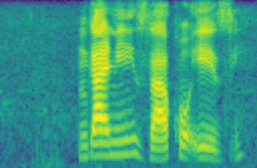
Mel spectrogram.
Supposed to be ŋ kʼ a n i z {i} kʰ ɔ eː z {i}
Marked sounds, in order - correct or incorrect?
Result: incorrect, correct

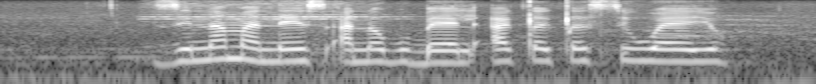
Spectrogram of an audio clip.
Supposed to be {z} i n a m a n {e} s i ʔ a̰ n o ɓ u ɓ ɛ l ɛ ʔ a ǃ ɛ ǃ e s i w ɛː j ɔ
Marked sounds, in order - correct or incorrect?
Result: correct, correct

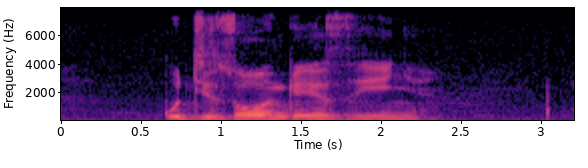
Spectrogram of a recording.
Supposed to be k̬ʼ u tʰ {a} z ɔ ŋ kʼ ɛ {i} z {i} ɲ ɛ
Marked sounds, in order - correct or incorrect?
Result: incorrect, incorrect, incorrect

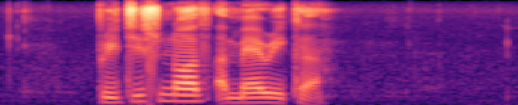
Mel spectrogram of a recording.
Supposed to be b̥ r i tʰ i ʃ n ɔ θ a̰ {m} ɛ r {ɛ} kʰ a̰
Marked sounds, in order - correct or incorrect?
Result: correct, incorrect

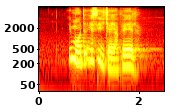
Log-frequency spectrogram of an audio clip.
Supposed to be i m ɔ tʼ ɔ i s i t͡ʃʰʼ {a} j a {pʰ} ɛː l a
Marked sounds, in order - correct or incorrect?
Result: correct, correct

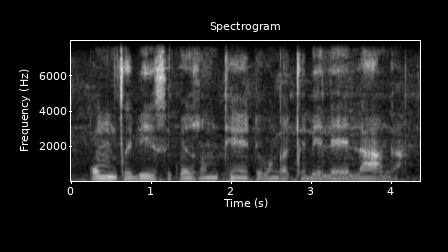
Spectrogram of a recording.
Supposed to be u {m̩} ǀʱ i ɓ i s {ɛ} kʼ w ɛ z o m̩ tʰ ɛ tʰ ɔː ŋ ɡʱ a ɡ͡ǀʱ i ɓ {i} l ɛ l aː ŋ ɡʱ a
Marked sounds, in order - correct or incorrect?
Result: correct, incorrect, incorrect

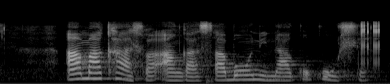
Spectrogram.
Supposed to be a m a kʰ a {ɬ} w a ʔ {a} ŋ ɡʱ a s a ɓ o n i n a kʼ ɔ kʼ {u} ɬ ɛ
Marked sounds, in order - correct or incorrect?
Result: correct, correct, incorrect

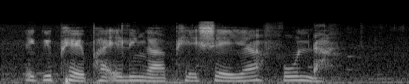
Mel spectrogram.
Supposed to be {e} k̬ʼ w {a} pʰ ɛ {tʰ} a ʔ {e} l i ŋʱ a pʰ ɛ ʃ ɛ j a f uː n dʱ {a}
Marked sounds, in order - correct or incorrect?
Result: correct, incorrect, incorrect, correct, correct

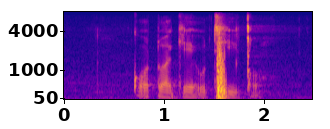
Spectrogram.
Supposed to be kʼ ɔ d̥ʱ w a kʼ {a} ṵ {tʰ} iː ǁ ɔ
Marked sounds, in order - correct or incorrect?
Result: incorrect, correct

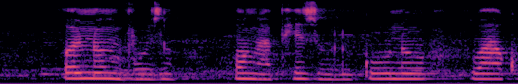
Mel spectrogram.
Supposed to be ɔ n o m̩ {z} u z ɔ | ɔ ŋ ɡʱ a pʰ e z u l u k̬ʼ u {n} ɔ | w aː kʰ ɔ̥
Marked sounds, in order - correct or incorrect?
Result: incorrect, correct

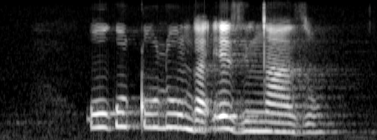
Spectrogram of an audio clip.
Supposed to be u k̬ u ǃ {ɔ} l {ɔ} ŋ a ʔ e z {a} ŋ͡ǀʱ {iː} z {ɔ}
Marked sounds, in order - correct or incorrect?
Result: incorrect, incorrect, incorrect, incorrect, correct

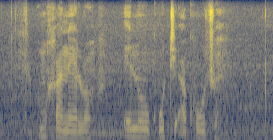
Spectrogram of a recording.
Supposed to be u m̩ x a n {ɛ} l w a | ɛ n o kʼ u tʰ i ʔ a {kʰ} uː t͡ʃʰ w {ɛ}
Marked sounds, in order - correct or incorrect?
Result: correct, correct, correct

